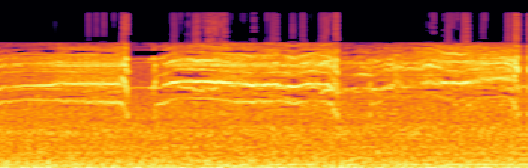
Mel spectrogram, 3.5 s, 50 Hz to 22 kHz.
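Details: Peregrine falcon nest in Madrid, 25 April 2016, as the female feeds the chicks a pigeon she has brought. A few long, rasping, sustained screams, each lasting over a second and ending in a quick downward slur, with brief gaps between.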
